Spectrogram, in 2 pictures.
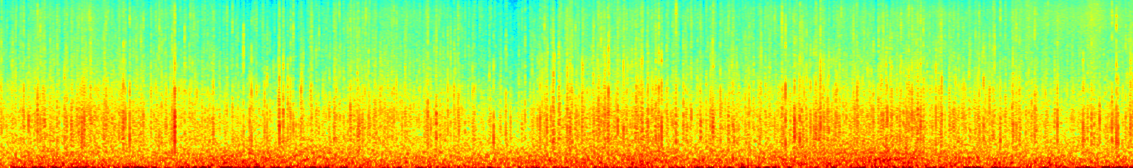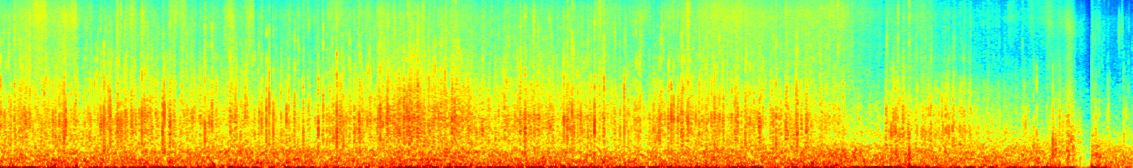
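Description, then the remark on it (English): Steady, heavy rain patters and drums on a tent while camping, a dense continuous hiss with occasional louder surges and no voices throughout. “The tent is our place when we are traveling, and it makes us feel safe, even if strong winds or rain are outside.”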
